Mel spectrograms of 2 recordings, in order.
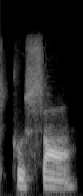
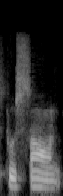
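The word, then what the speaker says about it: Poussin: of Jesus also Nicholas Pon and he's his name is spelled rather interesting it's French p o u SS i n now when be sonier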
